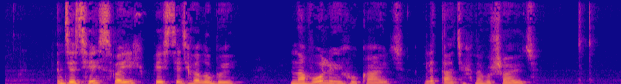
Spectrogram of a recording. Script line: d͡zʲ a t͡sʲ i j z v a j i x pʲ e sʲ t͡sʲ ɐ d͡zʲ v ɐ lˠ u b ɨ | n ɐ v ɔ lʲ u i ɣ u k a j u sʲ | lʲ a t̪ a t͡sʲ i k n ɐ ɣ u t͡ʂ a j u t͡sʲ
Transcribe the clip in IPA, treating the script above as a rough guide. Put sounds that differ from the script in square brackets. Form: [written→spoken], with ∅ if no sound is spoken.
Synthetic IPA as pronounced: d͡zʲ a t͡sʲ [i→e] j [z→s] v a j i x pʲ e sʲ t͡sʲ ɐ d͡zʲ [v→ɣ] ɐ lˠ u b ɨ | n ɐ v ɔ lʲ u i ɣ u k a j u [sʲ→t͡sʲ] | lʲ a t̪ a t͡sʲ i [k→x] n ɐ [ɣ→v] u t͡ʂ a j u t͡sʲ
